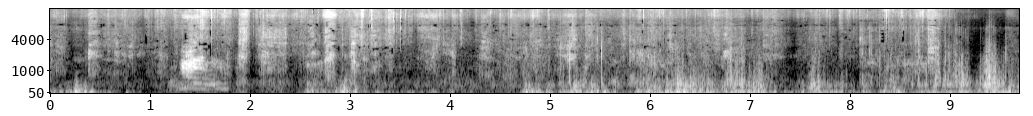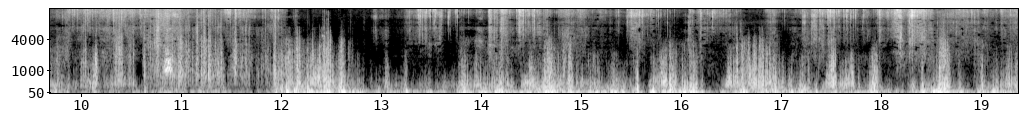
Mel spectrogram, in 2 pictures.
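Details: Female pug playing with her tire toy, making low snorting grunts in irregular bursts with muffled thumps and rustling from the play, louder and busier in the second half.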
